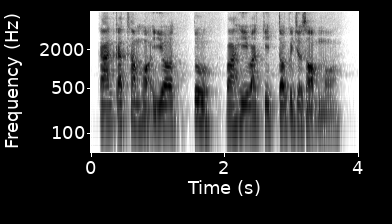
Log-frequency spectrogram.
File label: Kelantan-Pattani Malay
